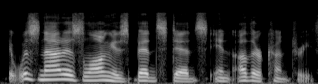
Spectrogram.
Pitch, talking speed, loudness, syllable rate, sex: 180 Hz, 190 wpm, -18 LUFS, 4.4 syllables/s, female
